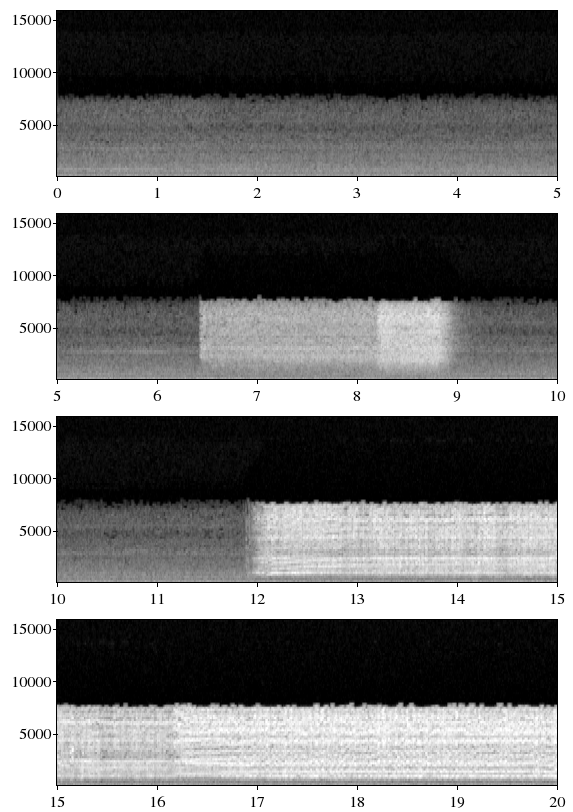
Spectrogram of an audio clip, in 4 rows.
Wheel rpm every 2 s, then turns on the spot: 0, 0, 0, 0, 0, 10, 140, 160, 160, 160.
none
